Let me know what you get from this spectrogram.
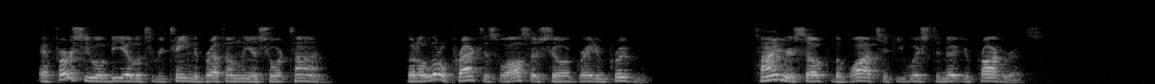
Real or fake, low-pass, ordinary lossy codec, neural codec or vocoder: real; 7.2 kHz; MP3, 24 kbps; none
